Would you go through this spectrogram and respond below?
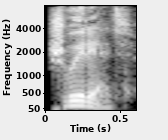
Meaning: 1. to toss, to hurl, to throw, to chuck 2. to put things in disorder, to not where they belong (e.g. clothing) 3. to fling (money)
- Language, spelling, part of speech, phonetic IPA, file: Russian, швырять, verb, [ʂvɨˈrʲætʲ], Ru-швырять.ogg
